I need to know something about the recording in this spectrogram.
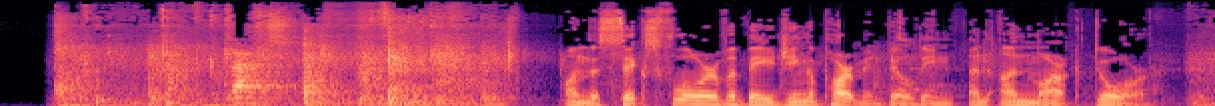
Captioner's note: voice-over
